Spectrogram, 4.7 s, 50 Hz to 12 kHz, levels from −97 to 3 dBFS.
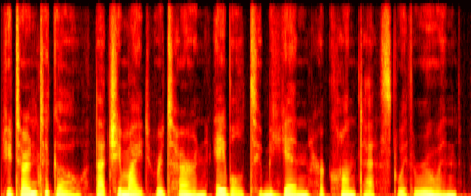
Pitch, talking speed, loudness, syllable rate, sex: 220 Hz, 190 wpm, -16 LUFS, 4.5 syllables/s, female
